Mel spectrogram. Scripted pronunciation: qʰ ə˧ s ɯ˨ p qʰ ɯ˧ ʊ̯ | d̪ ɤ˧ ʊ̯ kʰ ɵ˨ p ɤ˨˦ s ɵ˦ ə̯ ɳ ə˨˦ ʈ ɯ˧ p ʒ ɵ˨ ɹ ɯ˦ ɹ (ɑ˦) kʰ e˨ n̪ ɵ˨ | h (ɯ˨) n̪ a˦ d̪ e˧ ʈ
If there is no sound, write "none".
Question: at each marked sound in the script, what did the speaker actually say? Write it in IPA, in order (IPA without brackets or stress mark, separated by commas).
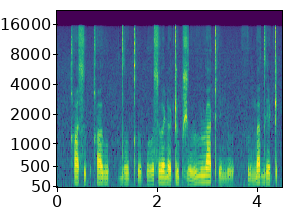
a˦, ɯ˨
